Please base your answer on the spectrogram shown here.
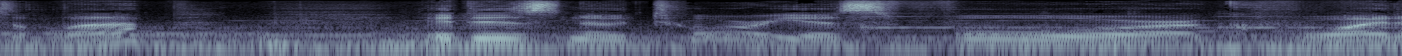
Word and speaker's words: Leap: the castle lap is spelled le AP but pronounced a lap it is notorious for quite a few gruesome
